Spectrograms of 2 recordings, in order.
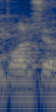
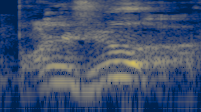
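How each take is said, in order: First: Said in the usual way. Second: High, exaggerated French greeting; hammed-up French accent; mock French. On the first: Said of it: "I would be saying bonjour". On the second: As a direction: sing out BONJOUR like a cartoon French vlogger. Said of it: "Same way where if I was in".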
